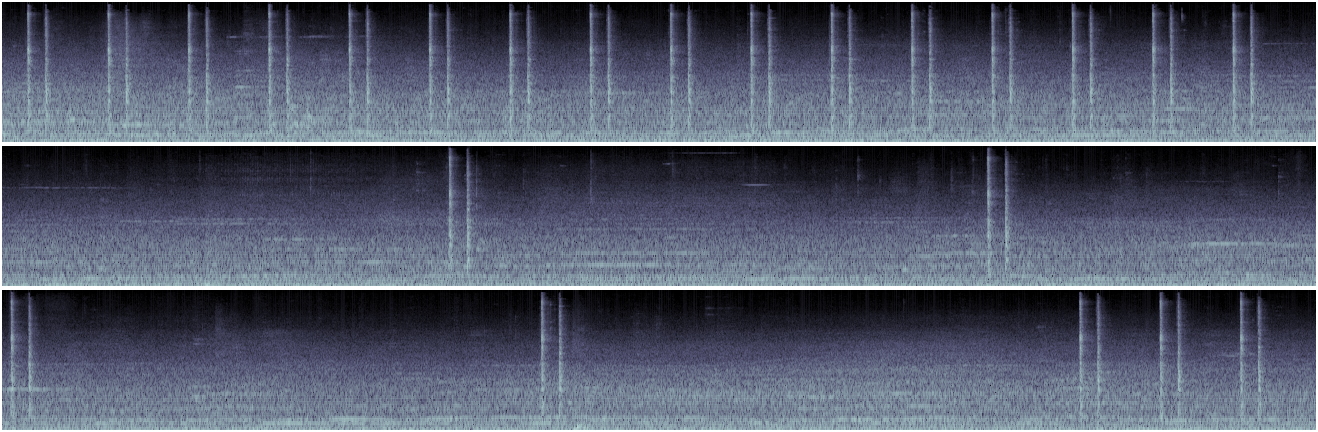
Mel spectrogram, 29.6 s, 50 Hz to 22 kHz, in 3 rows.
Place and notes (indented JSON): {
  "title": "Osaka northern downtown, Umeda district, in front of Hanshin deparment store - jammed bike rental machine",
  "date": "2013-03-31 18:20:00",
  "description": "jammed bike rental machine clicking as it's trying to release the bike",
  "latitude": "34.70",
  "longitude": "135.50",
  "altitude": "19",
  "timezone": "Asia/Tokyo"
}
